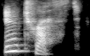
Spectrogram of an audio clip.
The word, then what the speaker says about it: interest: don't pronounce everything so we have the word interest it's not interest so many Native many uh English Learners will say interest but natives will say interest interest so the E here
